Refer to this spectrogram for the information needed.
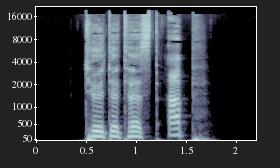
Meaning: inflection of abtöten: 1. second-person singular preterite 2. second-person singular subjunctive II
- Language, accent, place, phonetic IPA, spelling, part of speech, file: German, Germany, Berlin, [ˌtøːtətəst ˈap], tötetest ab, verb, De-tötetest ab.ogg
